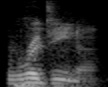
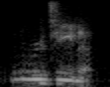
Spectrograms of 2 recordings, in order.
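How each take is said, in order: First: Louder, firm call of Regina. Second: High sing-song pet call. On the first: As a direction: call Regina out sharply, no sing-song. Scolding the cat. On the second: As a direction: coo her name way up high. Calling the cat sweetly. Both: Real, not acted.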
